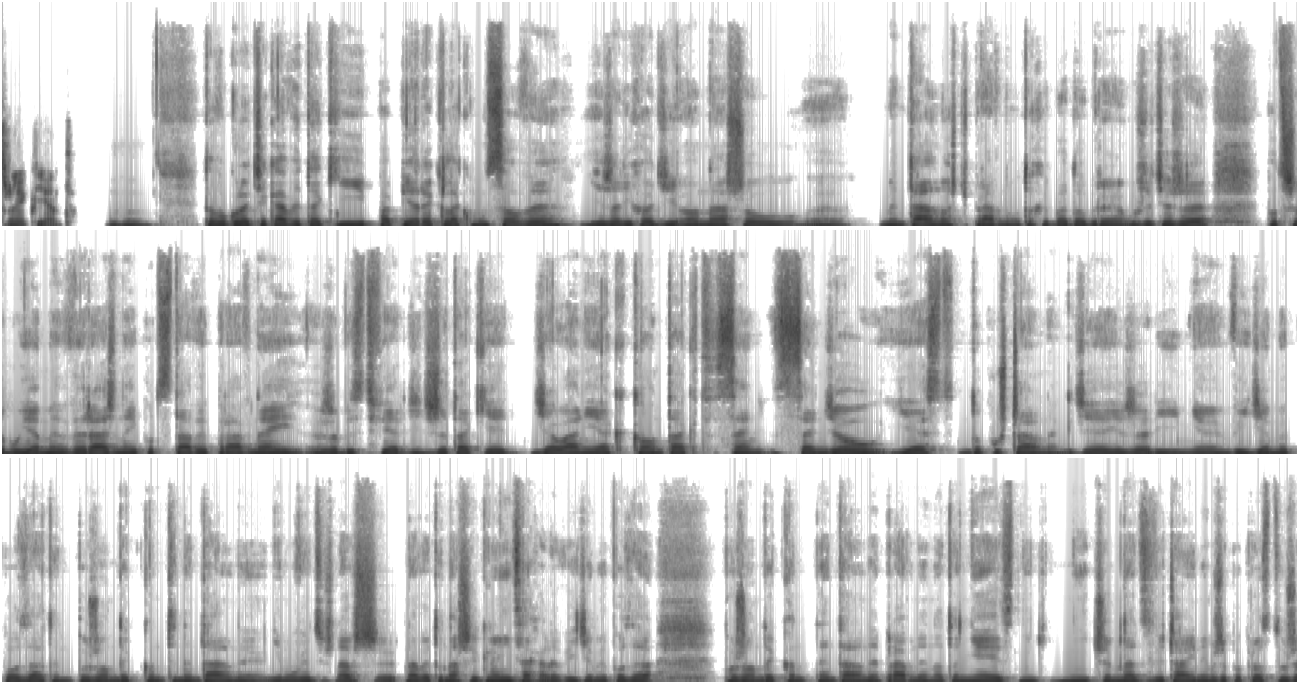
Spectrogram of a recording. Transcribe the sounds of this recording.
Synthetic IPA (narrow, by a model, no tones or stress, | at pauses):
sst̪ɾɔɲɛklʲḭjɛ̰nt̪ḁ | m̩ɦm̩t̪ɔvɔɡulɛt͡ɕɛkavɘt̪akʲipapʲjɛɾɛklakmusɔvɘjɛʐɛlʲixɔd͡ʑiʔɔnaʂɔ̃w̃ | mɛnt̪alnɔɕt͡ɕpɾavn̪ɔ̃w̃t̪ɔxɘbad̪ɔbɾɛuʐɘt͡ɕɛʐɛpɔtʂɛbujɛmɘvɘɾaʑnɛjpɔt̪st̪avɘpɾavnɛjʐɛbɘst̪fʲjɛɾd͡ʑid͡ʑʐɛt̪akʲɛd͡ʑawaɲɛjakːɔnt̪akt̪ɛsːɛɲd͡ʑɔ̃w̃jɛst̪d̪ɔpuʂt͡ʂalnɛɡd͡ʑɛjɛʐɛlʲiɲɛvʲjɛmvɘjd͡ʑɛmɘpɔzat̪ɛnpɔʐɔnd̪ɛkːɔnt̪ɘnɛnt̪alnɘɲɛmuvʲjɔnt̪sjuʂnaʂnavɛt̪ɔnaʂɘɣɡɾaɲit̪saxa̰lɛvɘjd͡ʑɛmɘpɔzapɔʐɔnd̪ɛkːɔnt̪ɘnɛnt̪alnɘpɾavnɘnɔt̪ɔɲɛjɛst̪ɲiɲit͡ʂɘmnad̪zvɘt͡ʂajnɘmʐɛpɔpɾɔst̪uʐ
